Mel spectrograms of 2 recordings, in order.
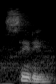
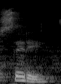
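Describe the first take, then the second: No difference in how they are said.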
